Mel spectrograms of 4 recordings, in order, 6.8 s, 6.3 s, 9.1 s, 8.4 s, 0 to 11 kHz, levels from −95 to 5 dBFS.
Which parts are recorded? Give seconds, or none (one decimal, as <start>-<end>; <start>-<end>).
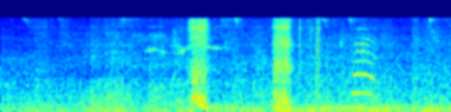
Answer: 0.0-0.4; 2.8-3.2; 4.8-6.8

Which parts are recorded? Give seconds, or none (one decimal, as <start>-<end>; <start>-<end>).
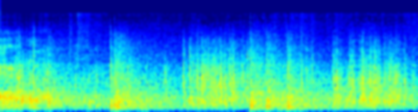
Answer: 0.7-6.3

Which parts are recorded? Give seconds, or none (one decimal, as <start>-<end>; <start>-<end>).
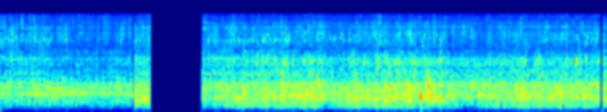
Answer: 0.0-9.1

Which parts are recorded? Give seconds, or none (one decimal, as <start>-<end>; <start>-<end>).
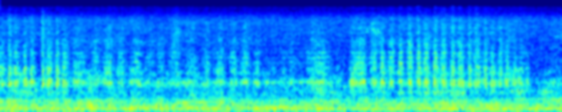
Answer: 0.0-1.6; 2.7-8.4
